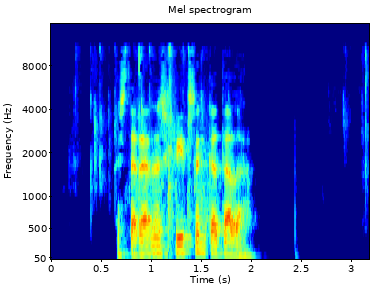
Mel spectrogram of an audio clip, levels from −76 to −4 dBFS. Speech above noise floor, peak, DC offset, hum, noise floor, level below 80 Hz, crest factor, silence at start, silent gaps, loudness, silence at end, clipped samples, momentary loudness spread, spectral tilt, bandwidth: 39 dB; -6 dBFS; under 0.1%; none; -62 dBFS; -48 dBFS; 20 dB; 0.45 s; none; -23 LUFS; 0 s; under 0.1%; 19 LU; -4 dB/octave; 11.5 kHz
